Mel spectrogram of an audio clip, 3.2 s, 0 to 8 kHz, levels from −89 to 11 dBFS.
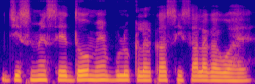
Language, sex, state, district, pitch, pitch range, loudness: Hindi, male, Jharkhand, Deoghar, 155 Hz, 150-160 Hz, -14 LUFS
